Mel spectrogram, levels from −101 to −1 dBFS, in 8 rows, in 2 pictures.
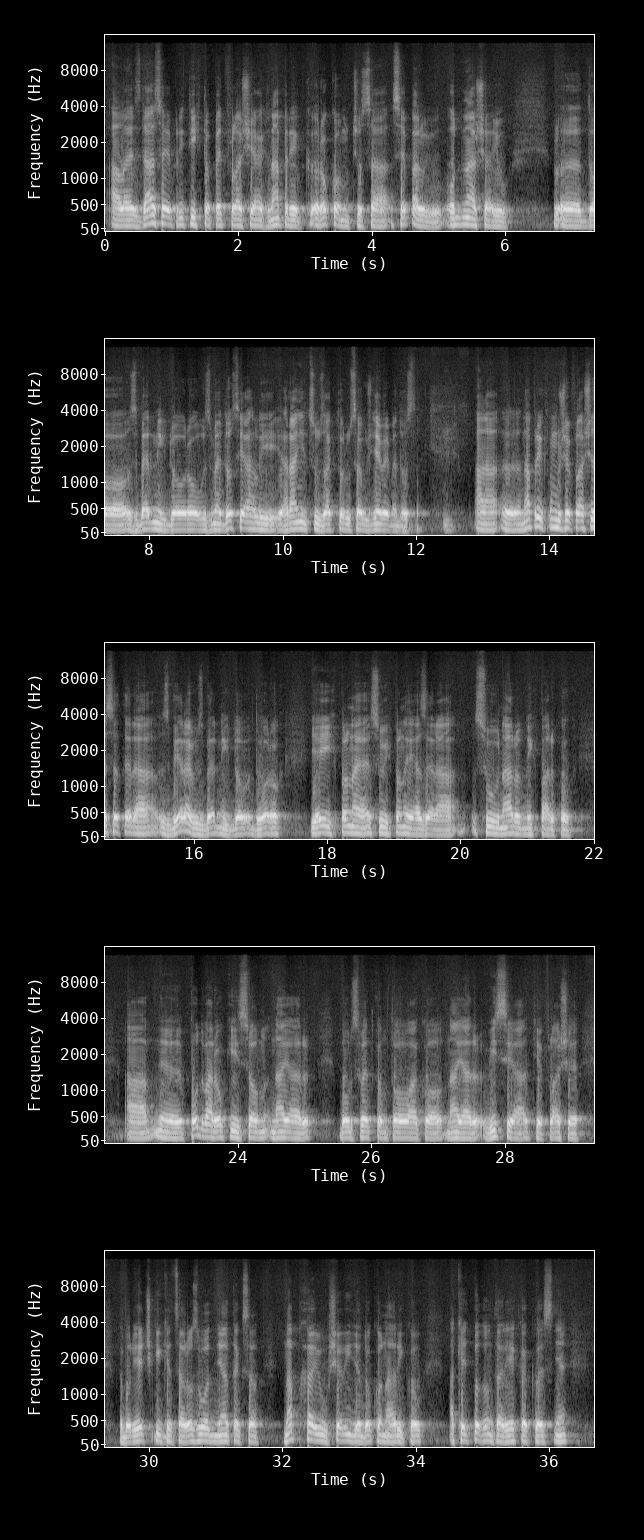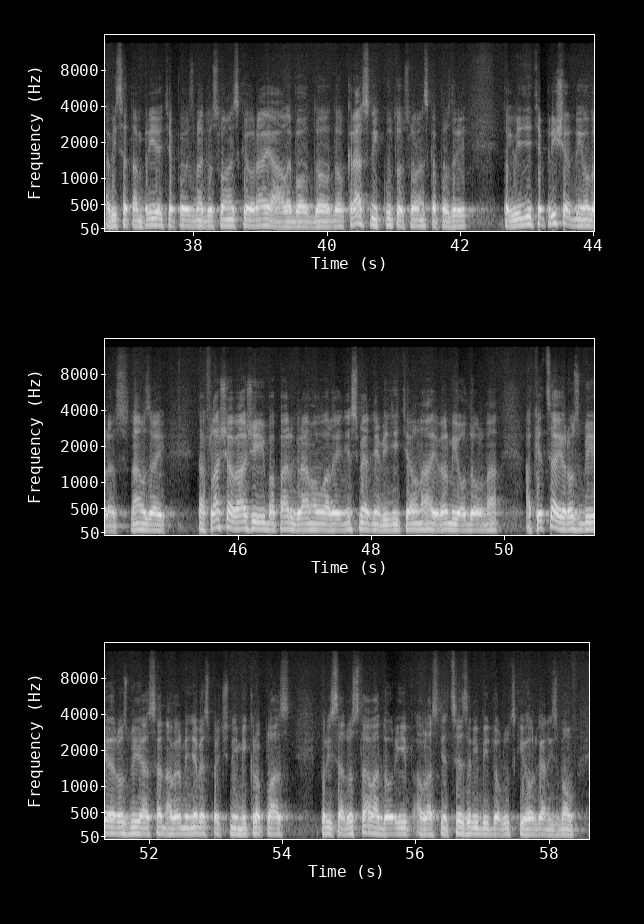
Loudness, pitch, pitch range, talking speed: -22 LUFS, 110 Hz, 105-120 Hz, 140 wpm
